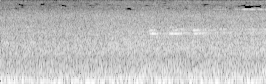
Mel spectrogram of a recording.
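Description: Steady city road traffic: an even rumble of passing cars, with a faint high-pitched tone in the last second.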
